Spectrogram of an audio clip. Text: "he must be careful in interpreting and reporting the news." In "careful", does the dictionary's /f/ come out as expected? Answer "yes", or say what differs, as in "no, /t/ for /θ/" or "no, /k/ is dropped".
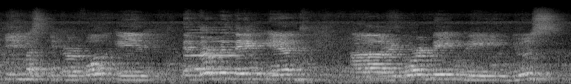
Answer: no, /p/ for /f/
